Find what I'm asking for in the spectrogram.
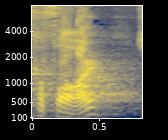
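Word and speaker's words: kaphar: And that's pronounced Kafar.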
